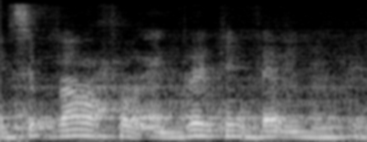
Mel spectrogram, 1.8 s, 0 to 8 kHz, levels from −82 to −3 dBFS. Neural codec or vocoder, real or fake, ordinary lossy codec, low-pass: codec, 24 kHz, 1 kbps, SNAC; fake; AAC, 48 kbps; 7.2 kHz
